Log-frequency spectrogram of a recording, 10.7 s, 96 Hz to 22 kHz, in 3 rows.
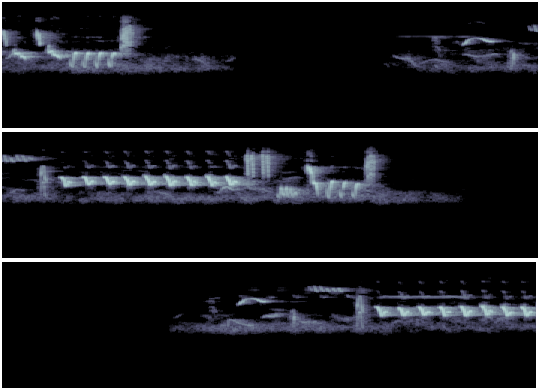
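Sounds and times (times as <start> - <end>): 
common nightingale singing: 0.0 - 1.6, 2.6 - 6.6, 8.3 - 10.7.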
